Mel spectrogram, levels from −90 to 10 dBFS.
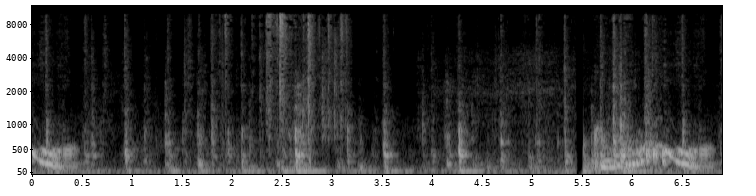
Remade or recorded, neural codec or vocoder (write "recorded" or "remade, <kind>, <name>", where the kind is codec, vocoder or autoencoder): recorded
